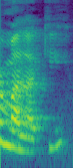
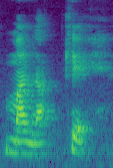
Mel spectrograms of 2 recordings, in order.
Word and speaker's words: malaki: So say for malaki, malake. Malake, As well, okay. yes. But for us, since we're trying to learn the language and we're introducing all the rules, so let's follow the proper spelling for now. No, so lalaki and malaki with an I.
